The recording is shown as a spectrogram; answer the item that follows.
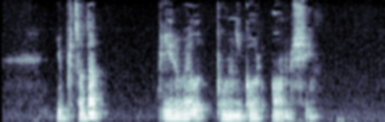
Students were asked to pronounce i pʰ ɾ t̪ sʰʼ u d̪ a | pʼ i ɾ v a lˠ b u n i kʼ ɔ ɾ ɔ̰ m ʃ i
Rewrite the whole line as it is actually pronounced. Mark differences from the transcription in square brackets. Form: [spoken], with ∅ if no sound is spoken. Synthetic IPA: i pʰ ɾ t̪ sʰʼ [ɔ] d̪ a | pʼ i ɾ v [ɛ] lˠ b u n i kʼ [u] ɾ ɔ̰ m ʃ i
